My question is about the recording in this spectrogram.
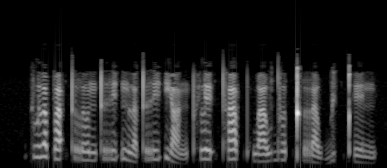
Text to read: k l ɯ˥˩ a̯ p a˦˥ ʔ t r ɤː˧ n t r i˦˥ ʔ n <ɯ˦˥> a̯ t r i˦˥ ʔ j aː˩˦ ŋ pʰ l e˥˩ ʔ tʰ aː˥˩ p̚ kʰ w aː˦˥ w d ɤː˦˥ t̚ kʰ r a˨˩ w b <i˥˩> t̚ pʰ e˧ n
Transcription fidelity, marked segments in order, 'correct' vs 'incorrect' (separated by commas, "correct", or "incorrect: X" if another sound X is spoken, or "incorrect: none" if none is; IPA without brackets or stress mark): incorrect: ɯ˨˩, correct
